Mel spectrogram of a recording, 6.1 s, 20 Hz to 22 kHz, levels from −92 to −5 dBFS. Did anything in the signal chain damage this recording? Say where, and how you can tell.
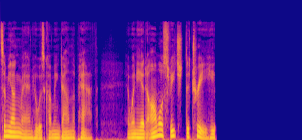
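No, nothing in the signal chain damaged this speech. The level eases down in a smooth fade-out from about 4.3 s, the kind an editor applies, with no abrupt edge at the end.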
